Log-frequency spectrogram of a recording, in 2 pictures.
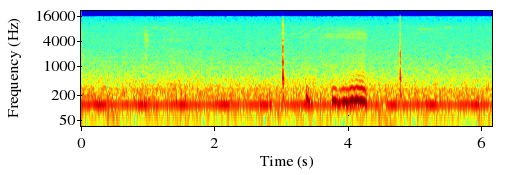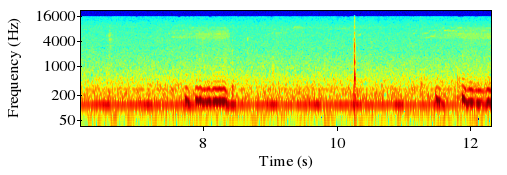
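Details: A black Bombay cat named Bandit snoring loud while asleep: low rasping snores roughly every four seconds, over a constant low hum with a few sharp clicks.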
